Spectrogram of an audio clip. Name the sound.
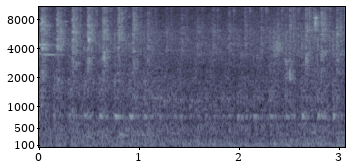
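tractor passing by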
